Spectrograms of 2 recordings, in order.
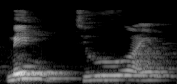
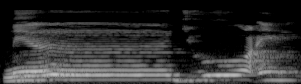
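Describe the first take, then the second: First: The n sound is pronounced fully and clearly. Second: The n sound is softened and blurred. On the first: The speaker calls it wrong. "Kalau jelas min ju'in itu salah" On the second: The speaker calls it right. "Jadi yang betul adalah disamarkan"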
